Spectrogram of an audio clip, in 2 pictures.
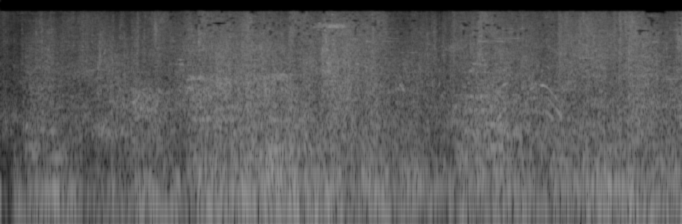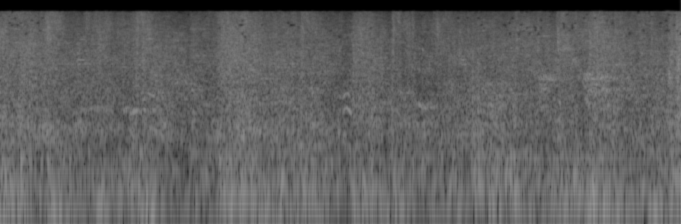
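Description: Video game combat sounds of sword strikes and magic spells clash.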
